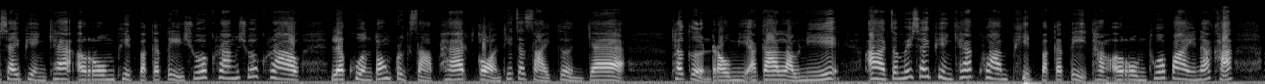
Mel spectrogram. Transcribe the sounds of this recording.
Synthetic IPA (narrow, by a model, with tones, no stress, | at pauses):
jt͡ɕʰa˦˥jpʰi˧əŋkʰɛː˥˩ʔaː˧ɾo˧mpʰi˨˩t̪̚pa˨˩kːa˧t̪i˨˩t͡ɕʰu˥˩əkʰɾa˦˥ŋt͡ɕʰu˥˩kʰɾaː˧w | lɛ˦˥wkʰu˧ənt̪ɔ˥˩ŋpɾɯ˨˩k̚saː˩˦pʰɛː˥˩t̪̚kɔː˨˩nt̪ʰiː˥˩t͡ɕa˨˩saː˩˦jkɤː˨˩nkɛː˥˩ | t̪ʰaː˥˩kɤː˨˩t̪̚ɾa˧wmiː˧ʔaː˧kaː˧nla˨˩wniː˦˥ʔaː˨˩t̪̚t͡ɕa˨˩ma˥˩jt͡ɕʰa˦˥jpʰi˧əŋkʰɛː˥˩kʰwaː˧mpʰi˨˩t̪̚pa˨˩kːa˧t̪i˨˩t̪ʰaː˧ŋʔa̰ː˧ɾo˧mt̪ʰu˥˩ɐpa˧jna˦˥kʰa˦˥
